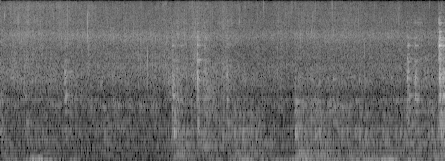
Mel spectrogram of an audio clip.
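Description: Flour roux being whisked in a hot pan while cooking game day party food, giving a soft continuous sizzle with scraping stirs and a few louder clatters of the whisk against the pan.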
